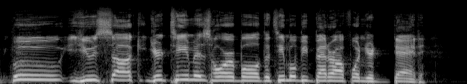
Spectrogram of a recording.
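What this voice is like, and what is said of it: Mock angry sports fan voice. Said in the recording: “let me impersonate Detroit fan here”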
